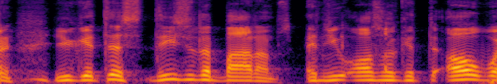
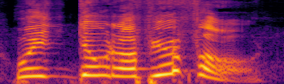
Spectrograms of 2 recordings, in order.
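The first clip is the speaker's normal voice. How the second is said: mimicking voice; 10 semitones higher, 4 dB louder than usual. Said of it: "So Kevin said".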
